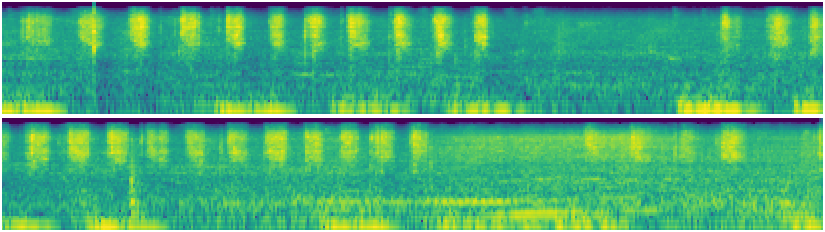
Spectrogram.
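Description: Dried calabash shell being scraped and rubbed by hand in quick rasping strokes, about five a second, in runs with short pauses. It is the smoothing of a calabash cup. A low rumble runs underneath.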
